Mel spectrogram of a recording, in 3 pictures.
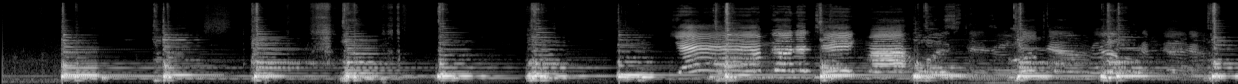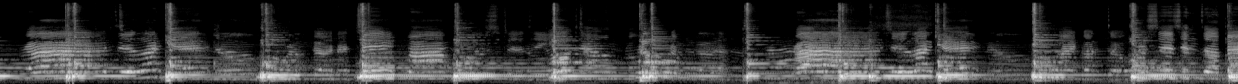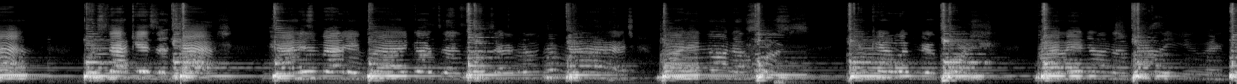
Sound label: Uke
